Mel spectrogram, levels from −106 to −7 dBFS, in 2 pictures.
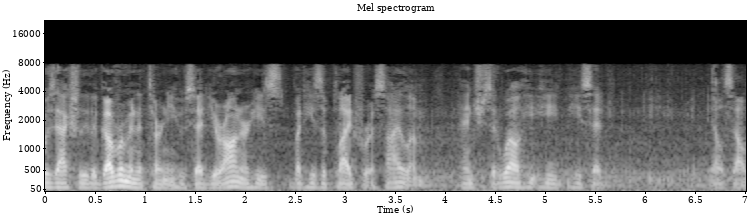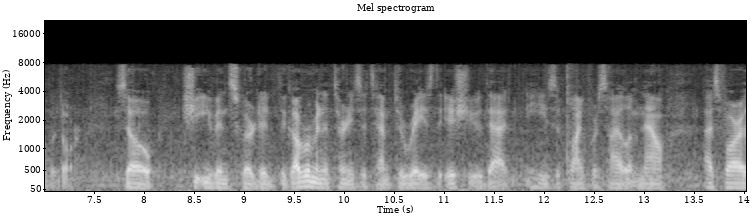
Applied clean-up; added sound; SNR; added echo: none; Boiling; 17 dB; none.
